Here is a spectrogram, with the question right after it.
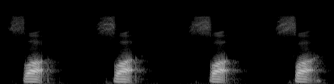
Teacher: So itu tempat keluarnya adalah lisan atau lidah, ya, sejajar dengan dua gigi seri bagian bawah tapi tidak sampai menyentuh. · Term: huruf shad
